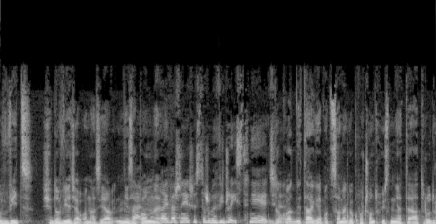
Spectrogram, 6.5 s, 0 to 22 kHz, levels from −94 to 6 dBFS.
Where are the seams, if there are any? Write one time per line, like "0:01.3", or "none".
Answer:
0:03.4
0:04.9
